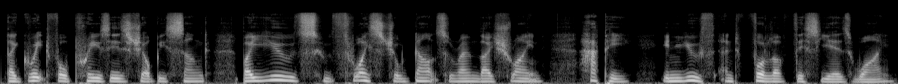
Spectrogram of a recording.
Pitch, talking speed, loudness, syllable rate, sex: 145 Hz, 160 wpm, -20 LUFS, 4.1 syllables/s, male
